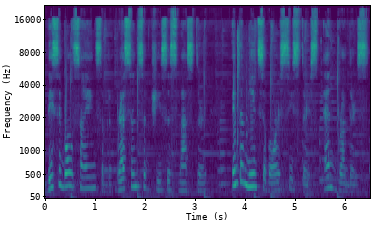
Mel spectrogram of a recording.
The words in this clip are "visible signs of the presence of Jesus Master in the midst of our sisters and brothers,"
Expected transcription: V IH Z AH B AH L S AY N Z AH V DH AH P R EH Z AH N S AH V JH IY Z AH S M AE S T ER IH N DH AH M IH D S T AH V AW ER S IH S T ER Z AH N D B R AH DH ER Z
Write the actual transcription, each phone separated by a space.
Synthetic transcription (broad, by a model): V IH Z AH B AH L S AY N S AH V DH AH P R EH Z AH N S AH V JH IY S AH S M AE S T ER IH N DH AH M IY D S AH V AW ER S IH S T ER S AH N D B R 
